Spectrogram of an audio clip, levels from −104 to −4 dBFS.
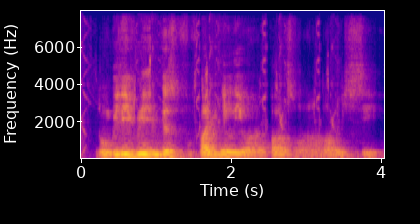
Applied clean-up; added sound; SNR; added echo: neural separator model SepFormer DNS4.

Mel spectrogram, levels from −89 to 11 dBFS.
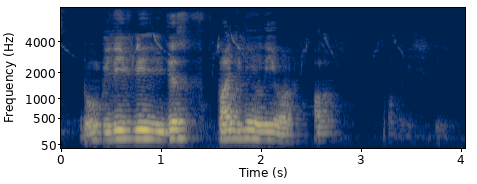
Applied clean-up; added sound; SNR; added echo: neural mask model DeepFilterNet 3.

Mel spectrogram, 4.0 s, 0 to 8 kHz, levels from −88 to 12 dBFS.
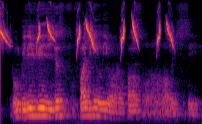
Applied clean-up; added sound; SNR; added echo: none; Bird vocalization, bird call, bird song; -3 dB; reverberation time 0.6 s.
